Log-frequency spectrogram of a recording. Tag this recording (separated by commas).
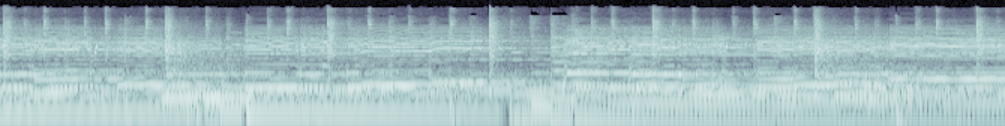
Guitar, Acoustic guitar, playing electric guitar, Musical instrument, Music, Plucked string instrument, Electric guitar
